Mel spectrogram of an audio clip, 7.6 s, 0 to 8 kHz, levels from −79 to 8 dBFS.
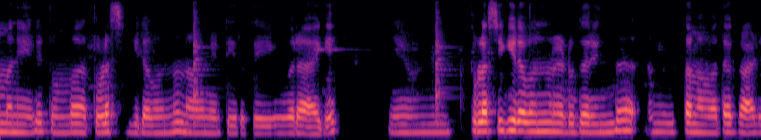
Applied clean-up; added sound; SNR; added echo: none; Snare drum; 20 dB; none.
